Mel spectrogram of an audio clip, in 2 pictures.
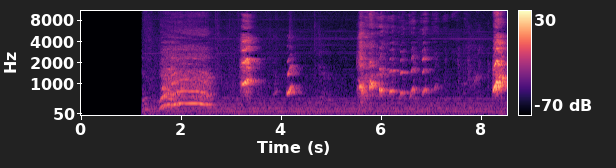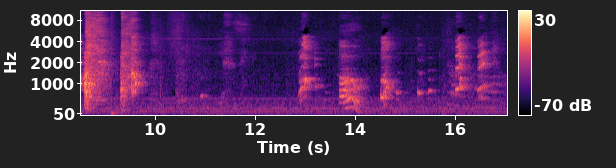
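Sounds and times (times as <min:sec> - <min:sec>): woman giggling: 0:05.5 - 0:08.4, 0:09.6 - 0:12.0.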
